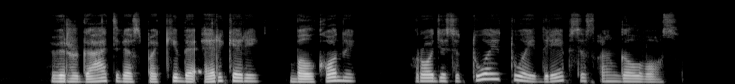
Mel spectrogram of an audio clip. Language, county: Lithuanian, Kaunas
